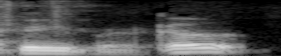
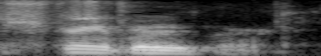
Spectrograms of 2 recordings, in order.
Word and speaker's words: Strieber: Strieber. You speak German. I-E, remember, E is the vowel you want to touch. Strieber.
